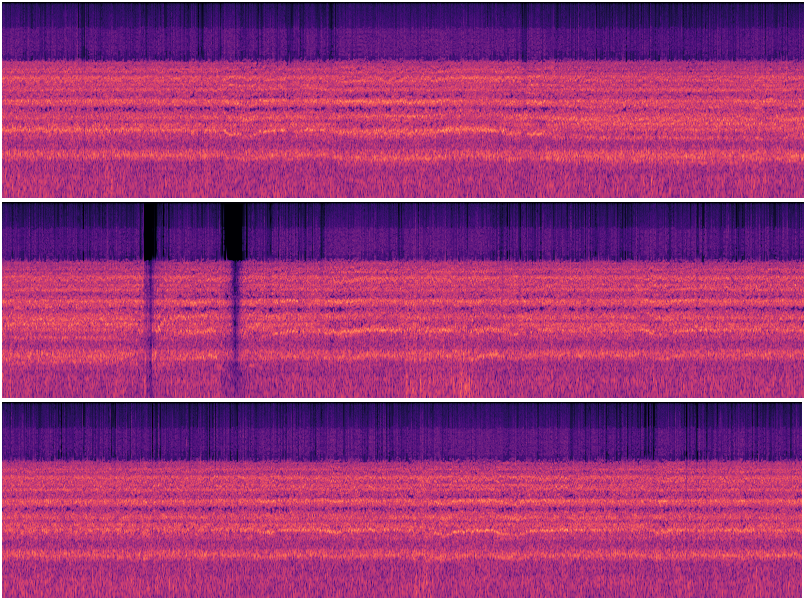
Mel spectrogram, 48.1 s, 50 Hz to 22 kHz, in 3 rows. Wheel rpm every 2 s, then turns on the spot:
230, 240, 230, 220, 220, 210, 210, 200, 200, 150, 160, 220, 230, 230, 230, 230, 230, 230, 230, 230, 230, 230, 230, 230.
none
